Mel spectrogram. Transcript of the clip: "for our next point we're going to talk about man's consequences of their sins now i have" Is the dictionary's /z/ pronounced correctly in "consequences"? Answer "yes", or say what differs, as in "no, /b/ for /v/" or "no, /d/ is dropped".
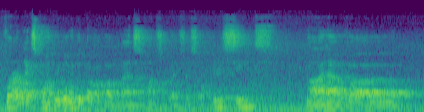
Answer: no, /s/ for /z/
